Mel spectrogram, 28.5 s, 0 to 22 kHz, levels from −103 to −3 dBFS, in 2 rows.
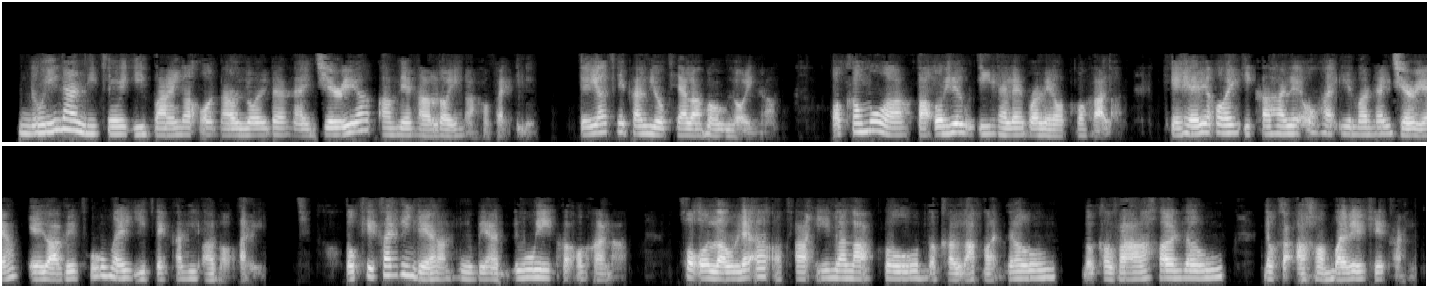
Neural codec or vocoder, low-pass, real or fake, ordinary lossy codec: codec, 16 kHz in and 24 kHz out, 0.6 kbps, FireRedTTS-2 codec; 5.4 kHz; fake; MP3, 32 kbps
